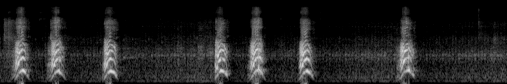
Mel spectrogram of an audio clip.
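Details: Huntaway working dog barking while moving cattle through a gateway: loud, short, single barks in an irregular series, eight in five seconds, with a faint steady hum behind.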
